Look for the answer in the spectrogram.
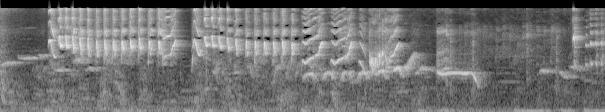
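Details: White-rumped shama in vigorous song with borrowed phrases of lovebird, kapas tembak and pijantung gunung: fast, regular buzzy trills, then a tumbling run of varied slurred notes and a few lower whistles.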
